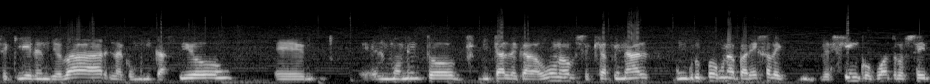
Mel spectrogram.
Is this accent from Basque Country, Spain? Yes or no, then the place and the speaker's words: no; Andalusia, Spain; todos somos de aquí, de Andalucía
